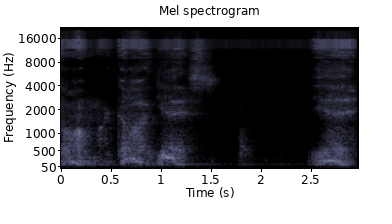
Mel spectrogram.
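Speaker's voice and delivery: hushed, breathless whispered yes; excited whisper. Acted. Founding fathers secretly agree, in a thrilled whisper.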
